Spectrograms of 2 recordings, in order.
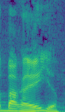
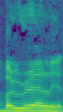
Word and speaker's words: Bareilles: Alors, moi, je le prononce Sarah Bareilles, mais il paraît qu'il faut dire Sarah Bareilles.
